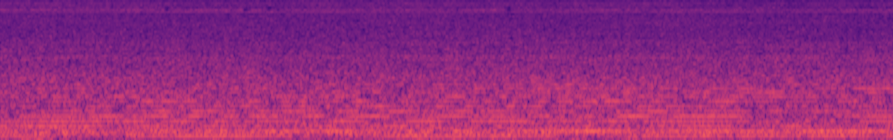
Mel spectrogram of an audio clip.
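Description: A propeller plane's engine drones on steadily in MS Flight Simulator as the aircraft comes in to land, producing a constant, even hum with no talk.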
